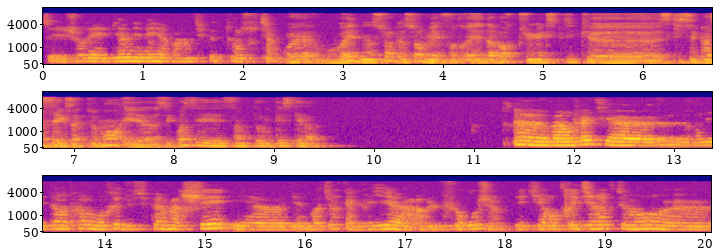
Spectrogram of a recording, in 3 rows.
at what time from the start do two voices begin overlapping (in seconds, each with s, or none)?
none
